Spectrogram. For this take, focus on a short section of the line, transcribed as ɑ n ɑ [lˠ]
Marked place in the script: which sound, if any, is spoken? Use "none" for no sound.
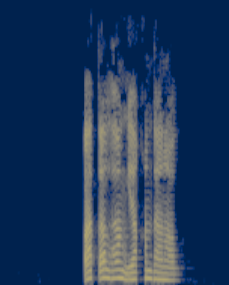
lˠ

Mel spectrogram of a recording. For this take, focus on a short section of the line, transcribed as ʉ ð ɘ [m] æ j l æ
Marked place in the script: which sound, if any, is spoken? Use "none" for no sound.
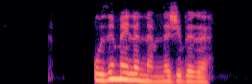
m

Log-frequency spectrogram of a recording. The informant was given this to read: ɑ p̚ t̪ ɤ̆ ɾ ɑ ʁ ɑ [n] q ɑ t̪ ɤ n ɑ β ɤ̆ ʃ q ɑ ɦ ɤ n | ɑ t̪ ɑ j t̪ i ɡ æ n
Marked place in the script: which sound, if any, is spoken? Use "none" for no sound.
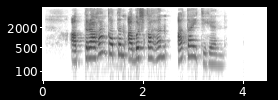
ɴ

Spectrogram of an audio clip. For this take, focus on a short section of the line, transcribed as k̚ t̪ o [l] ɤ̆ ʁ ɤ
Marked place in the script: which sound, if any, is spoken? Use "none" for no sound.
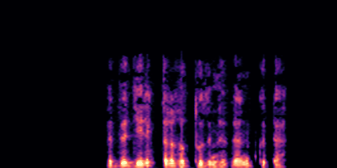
ɾ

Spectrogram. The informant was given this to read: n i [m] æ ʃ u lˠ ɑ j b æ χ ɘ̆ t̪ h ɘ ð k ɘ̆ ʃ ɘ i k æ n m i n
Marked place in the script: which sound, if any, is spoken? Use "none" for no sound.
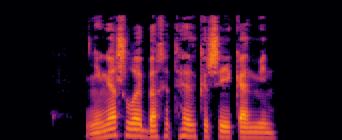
ŋ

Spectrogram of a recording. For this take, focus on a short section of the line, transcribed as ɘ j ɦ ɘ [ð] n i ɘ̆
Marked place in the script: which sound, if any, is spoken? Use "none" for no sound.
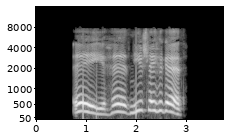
ð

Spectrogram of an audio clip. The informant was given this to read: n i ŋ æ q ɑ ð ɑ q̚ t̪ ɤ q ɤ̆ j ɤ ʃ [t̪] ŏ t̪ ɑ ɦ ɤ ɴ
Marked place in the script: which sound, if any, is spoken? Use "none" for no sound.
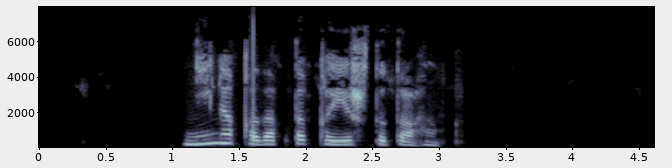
t̪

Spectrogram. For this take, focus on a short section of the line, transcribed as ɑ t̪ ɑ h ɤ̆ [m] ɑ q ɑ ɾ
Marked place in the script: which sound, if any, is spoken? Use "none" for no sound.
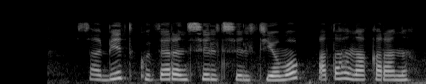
n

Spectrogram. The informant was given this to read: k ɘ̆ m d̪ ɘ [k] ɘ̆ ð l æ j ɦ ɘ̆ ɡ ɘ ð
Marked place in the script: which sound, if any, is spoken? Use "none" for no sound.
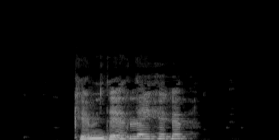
none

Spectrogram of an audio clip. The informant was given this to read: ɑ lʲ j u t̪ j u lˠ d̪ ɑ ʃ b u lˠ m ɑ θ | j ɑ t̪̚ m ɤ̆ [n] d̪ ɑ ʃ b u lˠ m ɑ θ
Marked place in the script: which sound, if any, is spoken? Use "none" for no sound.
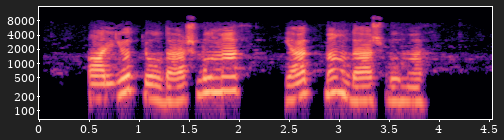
ɴ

